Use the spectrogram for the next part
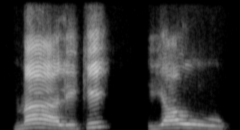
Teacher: واو ساکن ماقبل زبر، واو لین، نرمی کے ساتھ ملائم ادا کیجیے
